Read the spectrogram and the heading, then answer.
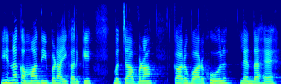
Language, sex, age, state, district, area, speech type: Punjabi, female, 18-30, Punjab, Tarn Taran, rural, spontaneous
